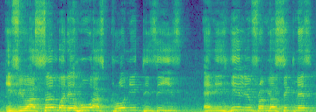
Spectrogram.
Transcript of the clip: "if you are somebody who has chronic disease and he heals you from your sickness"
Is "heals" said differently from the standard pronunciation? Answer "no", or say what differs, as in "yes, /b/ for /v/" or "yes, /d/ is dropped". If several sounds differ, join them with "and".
yes, /z/ is dropped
